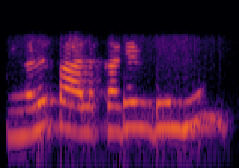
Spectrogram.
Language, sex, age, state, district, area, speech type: Malayalam, female, 18-30, Kerala, Palakkad, rural, conversation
